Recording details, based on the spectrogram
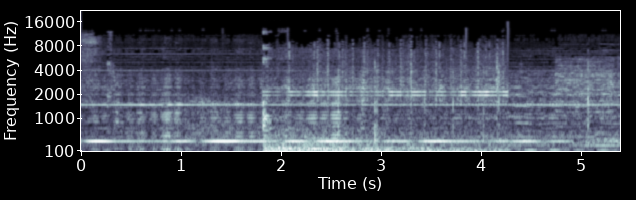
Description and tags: strings violin slow sample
